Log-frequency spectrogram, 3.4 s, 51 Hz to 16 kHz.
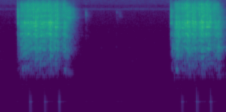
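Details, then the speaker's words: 2005 Honda Rebel 250, thought to be unrun for about ten years, with new battery and plugs and cleaned carb: two bursts of even starter cranking with soft thumps and no firing; no spark because the kill switch is on. "we do not have spark oh kill switch is on"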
